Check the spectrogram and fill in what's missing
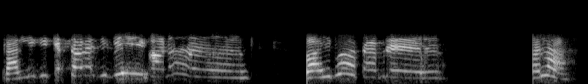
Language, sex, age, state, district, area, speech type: Odia, female, 60+, Odisha, Gajapati, rural, conversation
